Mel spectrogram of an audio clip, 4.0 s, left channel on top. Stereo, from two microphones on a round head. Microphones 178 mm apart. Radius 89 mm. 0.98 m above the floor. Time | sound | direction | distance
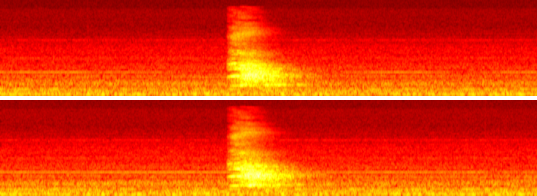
1.7 | a shout | 10° left (ahead or behind) | 0.9 m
